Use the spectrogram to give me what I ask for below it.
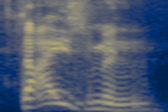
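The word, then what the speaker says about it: Theismann: Um, but yeah, they ch he they Roger said, "Hey, Thyman rhymes with Heisman and let's take a look and see.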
